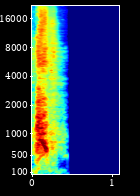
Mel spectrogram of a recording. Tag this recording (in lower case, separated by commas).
domestic animals, bark, animal, dog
